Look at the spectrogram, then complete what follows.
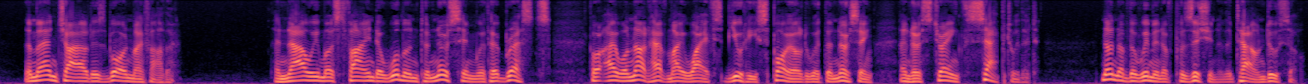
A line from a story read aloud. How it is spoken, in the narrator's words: his son came in smiling and important, and he said loudly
